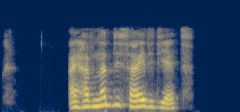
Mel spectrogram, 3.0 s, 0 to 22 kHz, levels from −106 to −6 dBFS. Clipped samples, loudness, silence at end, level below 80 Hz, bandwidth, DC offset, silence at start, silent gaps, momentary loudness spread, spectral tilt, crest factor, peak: under 0.1%; -21 LUFS; 0.65 s; -60 dBFS; 8 kHz; under 0.1%; 0.05 s; 0.29-0.49 s, 0.68-0.84 s; 13 LU; -5 dB/octave; 18 dB; -4 dBFS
